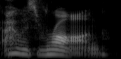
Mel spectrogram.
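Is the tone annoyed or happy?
annoyed. It sounds annoyed and frustrated.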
